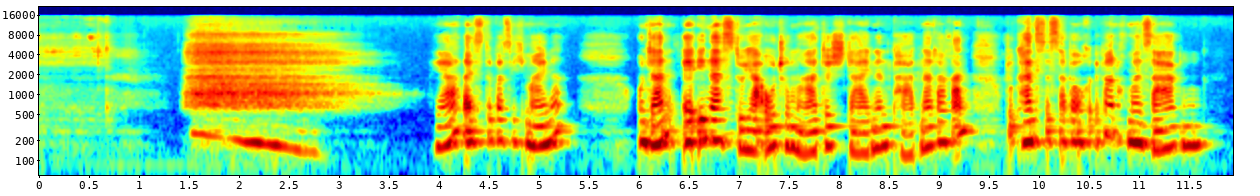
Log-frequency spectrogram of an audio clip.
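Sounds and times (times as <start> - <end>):
loud breathy exhale through an open mouth: 1.5 - 3.7
speech: 4.0 - 11.8.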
